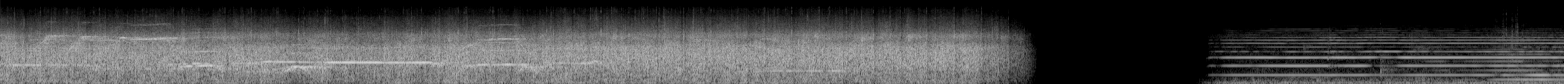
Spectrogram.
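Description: Concert audience applauding and cheering, cut off abruptly about ten seconds in. After a short silence, a symphony orchestra comes in with sustained held notes.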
